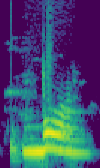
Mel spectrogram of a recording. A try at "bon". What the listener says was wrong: O, not bo.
